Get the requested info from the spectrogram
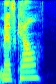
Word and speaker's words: mezcal: And he had some very special guests behind the bar serving up drinks to promote their new mezcal. Is that how you say it? Mezcal? – Yep. – Mezcal. – Yep. – It's a weird word.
